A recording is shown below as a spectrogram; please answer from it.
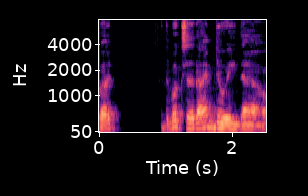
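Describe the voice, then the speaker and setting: In a medium pitch, a man speaks fairly slowly with a dark, mellow, somewhat breathy tone and flat, monotone intonation. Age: 80s+. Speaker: retired professor and folklore expert. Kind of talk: interview. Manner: halting, with many fillers.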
